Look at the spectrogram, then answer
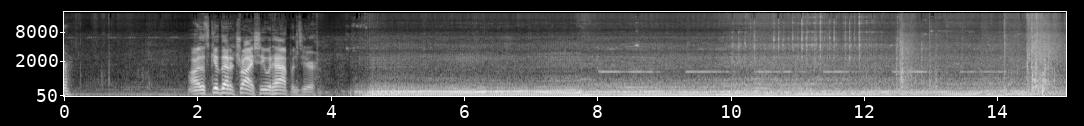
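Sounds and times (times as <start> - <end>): skid steer engine running hard: 4.2 - 15.0
reversing alarm beeping: 7.7 - 14.4
sharp crackling: 9.8 - 15.0.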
